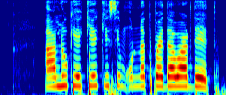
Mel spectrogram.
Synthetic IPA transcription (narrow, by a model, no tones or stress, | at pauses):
alukekekisimunːət̪pəjd̪awaɾd̪et̪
